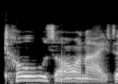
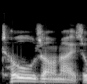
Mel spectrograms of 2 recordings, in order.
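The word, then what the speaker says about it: Toews on Ice: Well, last Saturday, Del Mar, the Grade 3 Bob Hope Stakes, was won by Toes on Ice. That's spelled T-O-E-W-S, Toes on Ice.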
